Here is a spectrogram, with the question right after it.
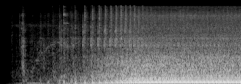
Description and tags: CM Lawnmower Startup 1
The sound of a lawn mower starting up.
